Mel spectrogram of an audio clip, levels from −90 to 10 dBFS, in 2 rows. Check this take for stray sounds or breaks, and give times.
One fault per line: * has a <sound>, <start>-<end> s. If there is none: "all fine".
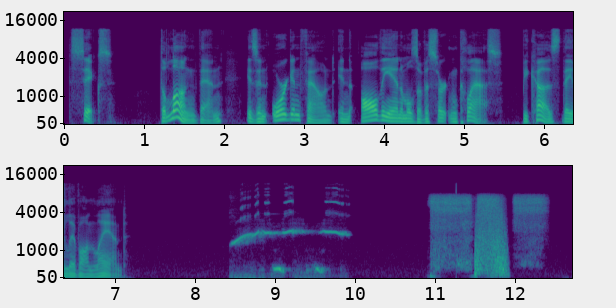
* has a sigh, 8.4-10.0 s
* has a sigh, 10.9-12.5 s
